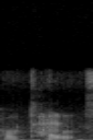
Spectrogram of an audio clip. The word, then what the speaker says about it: Hortense: So, Aisha, and that's Hortense. Or Hortense, if you want to prefer the English pronunciation.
